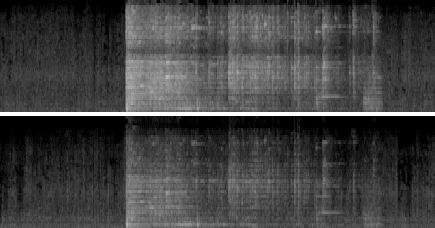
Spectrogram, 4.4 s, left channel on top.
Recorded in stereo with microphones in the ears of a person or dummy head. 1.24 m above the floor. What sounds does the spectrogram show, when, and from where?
1.3 s breaking glass: 20° left (ahead or behind)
